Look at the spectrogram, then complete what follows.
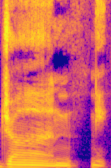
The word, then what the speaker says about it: Johnny: And I am Johnny.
